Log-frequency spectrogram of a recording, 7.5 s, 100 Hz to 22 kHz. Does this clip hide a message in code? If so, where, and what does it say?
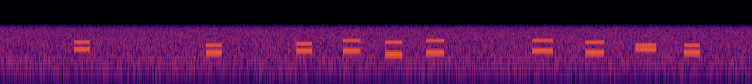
Yes: DTMF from 0.7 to 7.0 s, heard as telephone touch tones, dialled by hand, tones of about 190 ms, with phone line noise. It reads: # 4 8C3B C6*4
